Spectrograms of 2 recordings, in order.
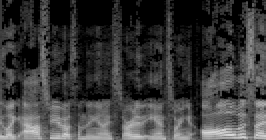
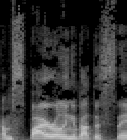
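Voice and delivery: plain

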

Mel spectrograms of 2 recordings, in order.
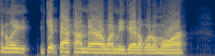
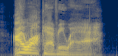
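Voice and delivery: put-on New England regional accent; 9 semitones lower than usual. Quoting a line to show a New England accent: Katharine Hepburn impression. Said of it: "like how Katharine Hepburn has".

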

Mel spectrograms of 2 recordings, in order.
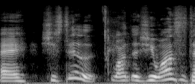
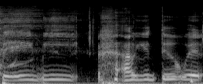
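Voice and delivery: put-on female voice, higher and much quieter; 8 semitones higher, 5 dB quieter than usual. Asked for his best female catfish voice, he tries one: female catfish voice. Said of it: "What's your best female catfish voice".

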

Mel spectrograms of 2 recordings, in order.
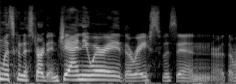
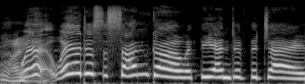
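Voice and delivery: put-on child's voice, Cockney accent, high and slow; 8 semitones higher, 4 dB louder than usual. Retelling a kid's question from memory, in a put-on Cockney accent. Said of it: "Now I'm making him Cockney".

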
